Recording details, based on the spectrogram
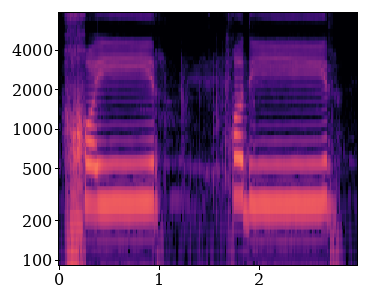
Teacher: را ساکنہ سے قبل اگر یا ساکن ہو تو حالت وقف میں باریک پڑھی جاتی ہے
